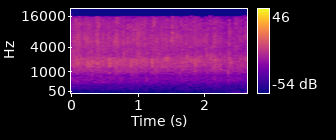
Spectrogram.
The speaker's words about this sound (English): Clap your hands and say, I buy that, Pastor. I believe that.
